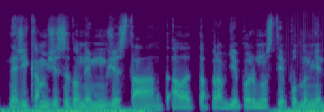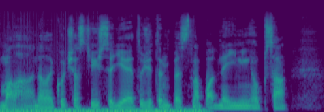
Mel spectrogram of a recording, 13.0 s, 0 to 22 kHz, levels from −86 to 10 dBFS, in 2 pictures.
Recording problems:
wrong speed, natural pitch; too slow; 0.5 times normal speed
low rumble; faint; until 3 s and from 5.5 to 11 s; 20 dB below the speech
crackling; faint; from 5.5 to 8.5 s; 30 dB below the speech

